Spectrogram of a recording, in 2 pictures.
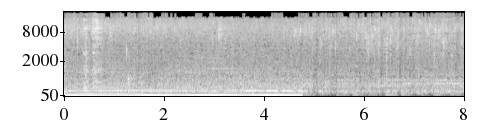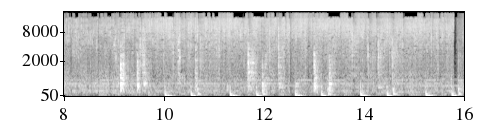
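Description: Curry leaves sizzle and crackle in hot oil while being stirred, a steady frying hiss with sharp pops and spoon scrapes, heard up close with no talking, while making gongura (pulichai keerai) chutney.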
